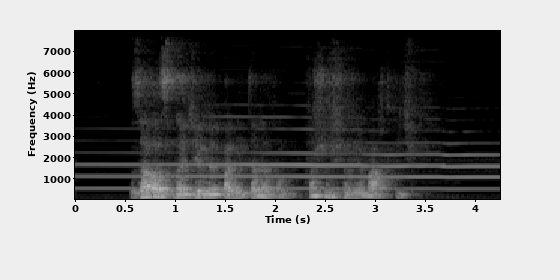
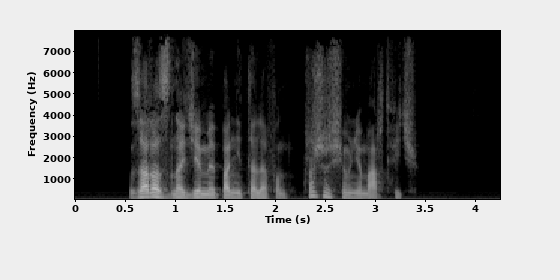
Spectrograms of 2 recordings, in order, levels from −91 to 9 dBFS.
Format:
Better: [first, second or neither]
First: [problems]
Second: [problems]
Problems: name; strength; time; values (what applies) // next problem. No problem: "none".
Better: second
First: background sound (Wind instrument, woodwind instrument); 15 dB below the speech // room echo; dies away in 0.7 s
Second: none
